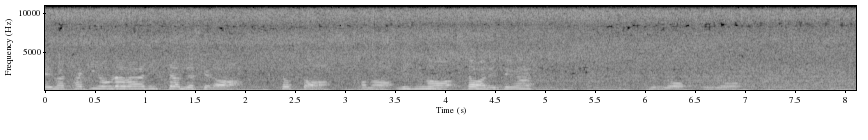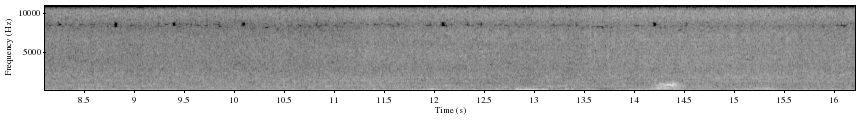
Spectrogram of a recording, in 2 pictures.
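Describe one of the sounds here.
A waterfall splashes and rushes steadily onto rocks.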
